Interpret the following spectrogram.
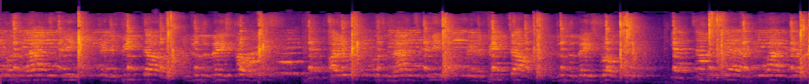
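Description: Irregular hand claps and sharp percussive taps mixed with voices singing, dropping out briefly a little past eight seconds.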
